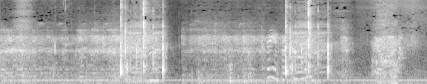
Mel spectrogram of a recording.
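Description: Indistinct voices in a small room, with a few sharp clicks and a steady low hum.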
